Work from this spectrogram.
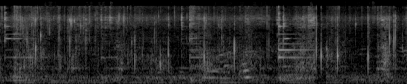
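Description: Peanuts fry in a karahi, a soft sizzle running underneath as a spatula stirs and scrapes, with scattered clinks of metal and some quiet talk nearby.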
